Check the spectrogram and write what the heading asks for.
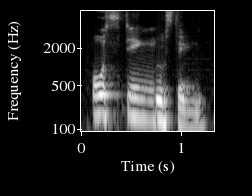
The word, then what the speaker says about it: Oosting: Oosting. Thank you for your correction of my Dutch pronunciation.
